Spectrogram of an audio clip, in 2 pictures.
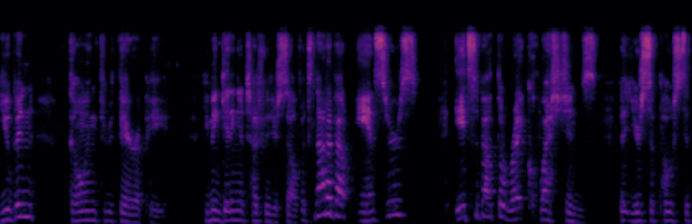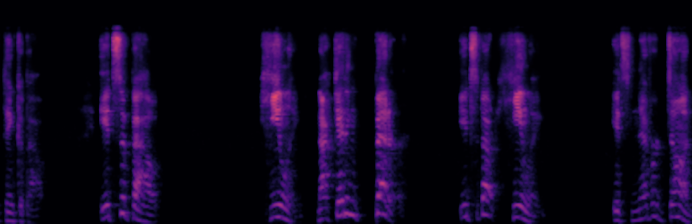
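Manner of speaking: soft whisper. Running a game, the narrator voices a whisper in the player's ear: whispering as Meg Ryan. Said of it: "You hear the voice of Meg Ryan whisper in your ear".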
